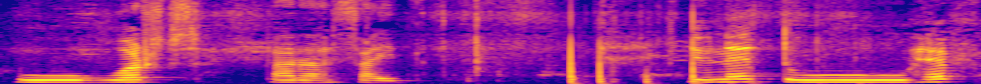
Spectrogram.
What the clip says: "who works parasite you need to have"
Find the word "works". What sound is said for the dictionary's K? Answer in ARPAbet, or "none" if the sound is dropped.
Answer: none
